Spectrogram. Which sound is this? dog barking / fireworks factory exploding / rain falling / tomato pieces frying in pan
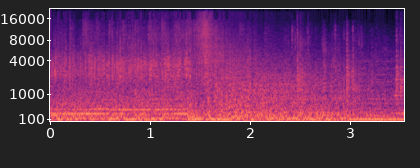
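fireworks factory exploding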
